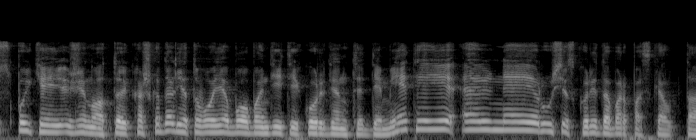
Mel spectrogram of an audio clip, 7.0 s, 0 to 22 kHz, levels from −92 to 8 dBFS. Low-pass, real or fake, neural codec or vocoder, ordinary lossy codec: 7.2 kHz; real; none; MP3, 96 kbps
